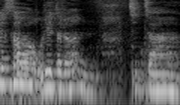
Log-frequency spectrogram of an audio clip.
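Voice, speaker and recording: A woman speaks at a medium pitch with a dark, mellow tone. Her voice is somewhat breathy and has audible room echo. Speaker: pastor. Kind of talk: sermon.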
